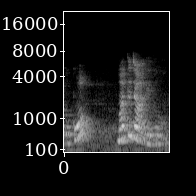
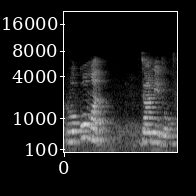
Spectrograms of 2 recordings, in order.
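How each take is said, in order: First: There is a pause right after the first word. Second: There is a pause right after the second word. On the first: Stop him; do not let him go. "हमें यहाँ पे बोल करके थोड़ा stop हुए हैं" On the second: Do not stop him; let him go. "अल्पविराम अगर रोको मत यहाँ पे लगा दिया"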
